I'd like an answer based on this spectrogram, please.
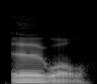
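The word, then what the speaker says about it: Öwall: The first letter is my last name, bracket the O with the dots, is pronounced like a U in the word burn. Owall.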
